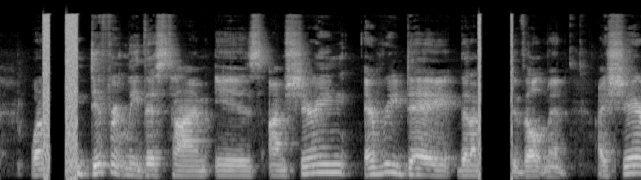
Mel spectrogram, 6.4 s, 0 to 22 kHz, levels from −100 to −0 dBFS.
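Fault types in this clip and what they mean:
uninitialised buffer: two bursts of digital noise, 0.43–0.77 s and 4.78–5.12 s, each about 341 ms long; unwritten memory played out, fitting a 16384-sample buffer.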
